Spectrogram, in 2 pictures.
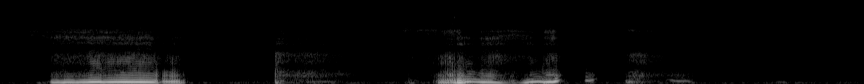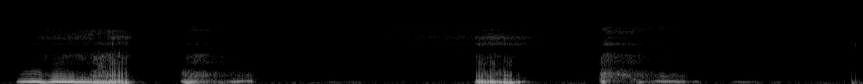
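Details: Sleeping dog snoring heavily: deep, loud, rattling snores with each breath, about 15 a minute, with quiet gaps between. Snoring.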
